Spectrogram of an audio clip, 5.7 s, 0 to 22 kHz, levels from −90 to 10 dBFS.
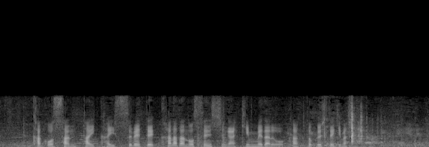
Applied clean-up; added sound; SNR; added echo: none; Coin (dropping); 3 dB; none.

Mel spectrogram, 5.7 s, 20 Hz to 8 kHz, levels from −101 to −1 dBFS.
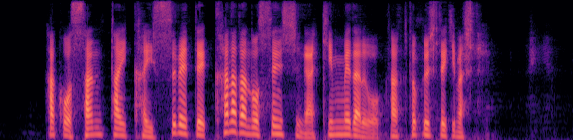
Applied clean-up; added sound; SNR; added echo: neural mask model DeepFilterNet 3.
